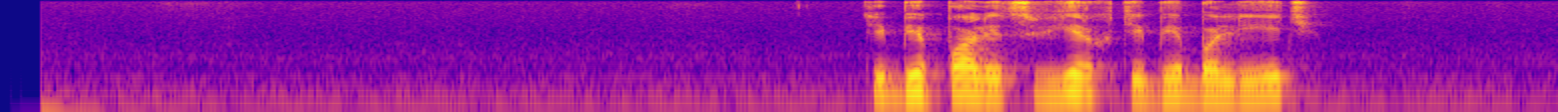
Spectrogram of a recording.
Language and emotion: Russian, sad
